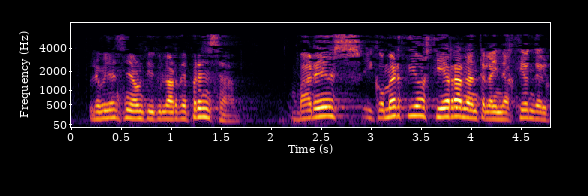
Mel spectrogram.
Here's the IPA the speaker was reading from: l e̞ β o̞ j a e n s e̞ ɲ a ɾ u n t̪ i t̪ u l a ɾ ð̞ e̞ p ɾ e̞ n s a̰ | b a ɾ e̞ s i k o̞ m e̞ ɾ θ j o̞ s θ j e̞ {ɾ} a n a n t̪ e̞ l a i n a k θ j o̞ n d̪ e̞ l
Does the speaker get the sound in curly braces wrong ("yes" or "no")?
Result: yes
